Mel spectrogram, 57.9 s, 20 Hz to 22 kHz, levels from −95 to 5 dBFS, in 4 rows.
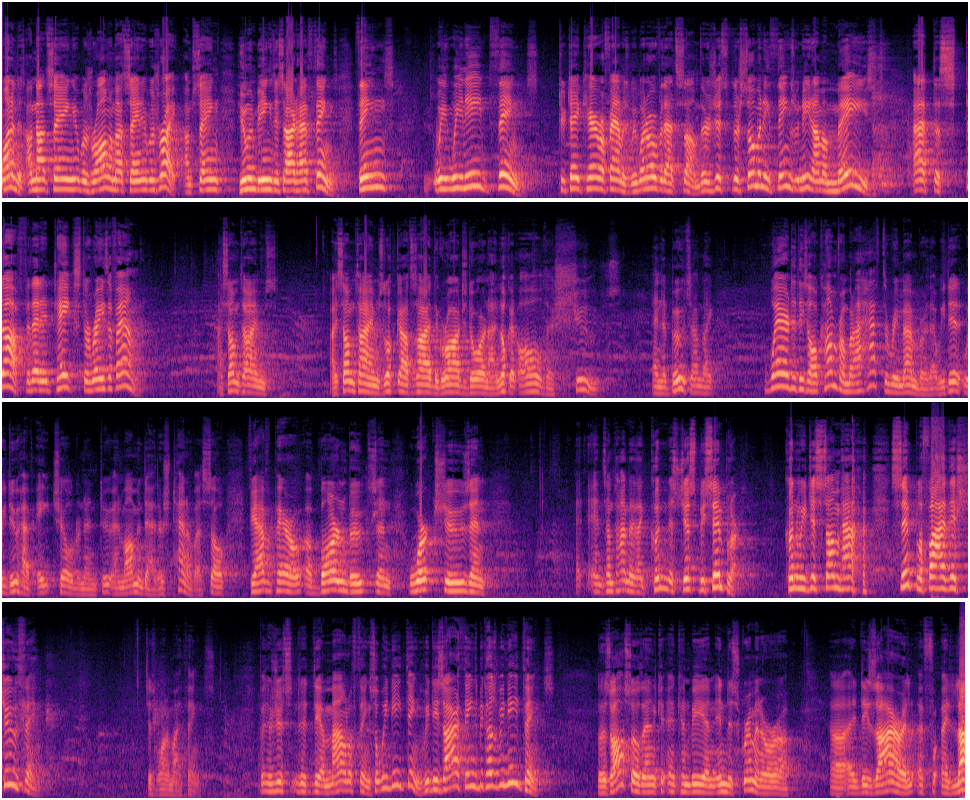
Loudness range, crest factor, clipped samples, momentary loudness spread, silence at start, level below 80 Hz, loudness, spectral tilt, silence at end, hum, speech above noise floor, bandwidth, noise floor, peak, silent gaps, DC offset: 10 LU; 16 dB; under 0.1%; 15 LU; 0 s; -62 dBFS; -16 LUFS; -5 dB/octave; 0 s; none; 37 dB; 15 kHz; -53 dBFS; 0 dBFS; none; under 0.1%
